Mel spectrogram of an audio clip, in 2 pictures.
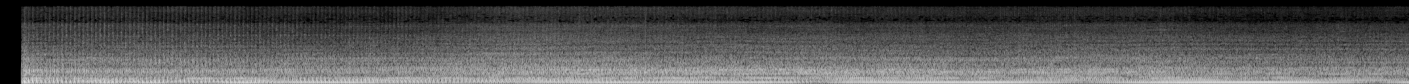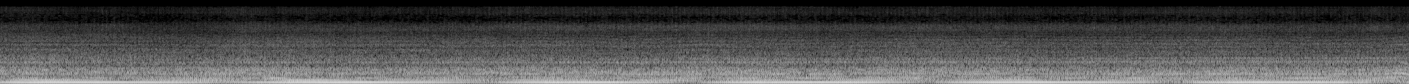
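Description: Husqvarna riding lawn mower running at a steady speed while cutting grass: one constant low engine hum that swells and dips every two to three seconds.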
